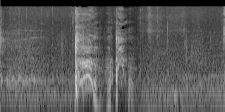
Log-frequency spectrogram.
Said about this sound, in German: Das Schlimme an dem Husten ist ja, dass ich beim Husten Kopfschmerzen kriege.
